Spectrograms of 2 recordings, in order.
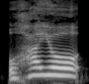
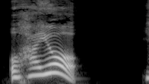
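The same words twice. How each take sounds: First: おはよう in standard Japanese, smooth and even with no marked accent; おはよう on a smooth, flat standard melody; standard flat intonation. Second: おはよう in Kansai intonation, with the accent on よ; おはよう with a melodic peak on よ. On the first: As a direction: say おはよう gently level, the standard Tokyo way. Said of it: "なだらかで平坦な調子". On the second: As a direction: stress the よ of おはよう, Kansai style. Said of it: "よにアクセントとなり". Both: Shown as a demonstration.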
